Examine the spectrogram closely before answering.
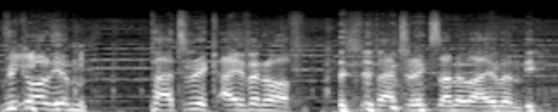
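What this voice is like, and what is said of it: Austrian accent, Schwarzenegger impression. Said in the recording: “Somehow this has turned into an Austrian accent. I'm doing my Schwarzenegger.”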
